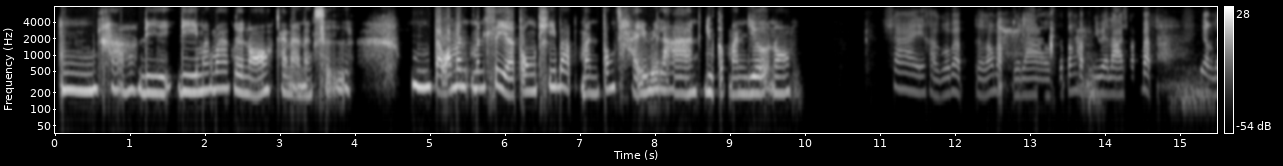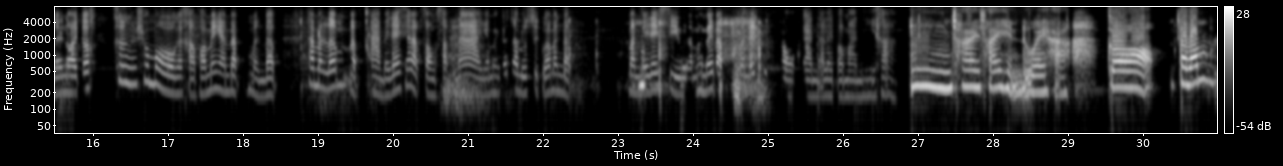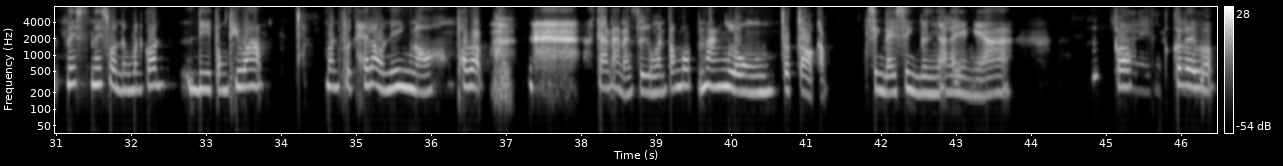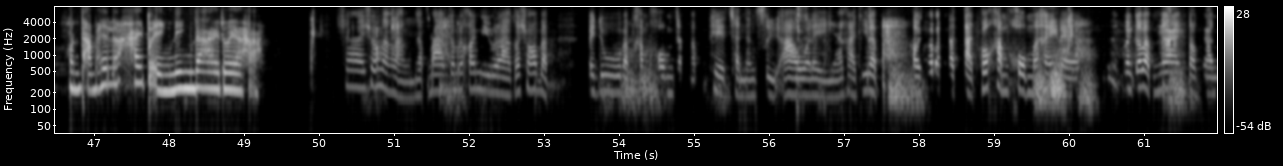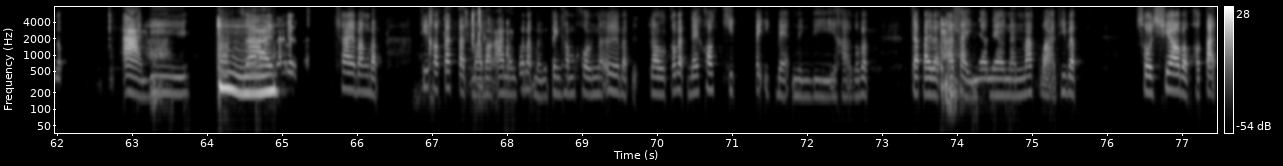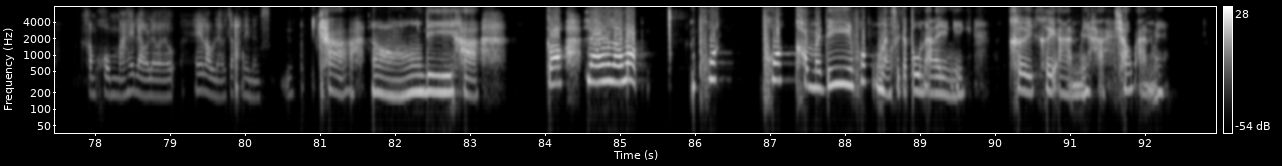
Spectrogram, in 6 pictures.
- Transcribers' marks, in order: tapping; other background noise; background speech; other noise; lip smack; tsk; chuckle; distorted speech; mechanical hum; tsk
- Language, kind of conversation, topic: Thai, unstructured, คุณเลือกหนังสือมาอ่านในเวลาว่างอย่างไร?
- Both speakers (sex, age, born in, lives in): female, 35-39, Thailand, Thailand; female, 45-49, Thailand, Thailand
